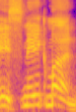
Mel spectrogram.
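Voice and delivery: put-on high-pitched, slow Jamaican accent. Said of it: "They had Jamaican accents".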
